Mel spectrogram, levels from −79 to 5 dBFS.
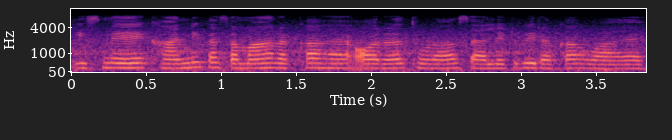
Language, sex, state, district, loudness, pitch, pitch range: Hindi, female, Chandigarh, Chandigarh, -16 LUFS, 230 Hz, 225-240 Hz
